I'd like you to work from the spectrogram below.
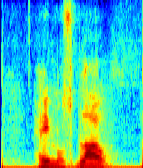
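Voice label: "hemelsblauw", Dutch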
